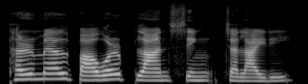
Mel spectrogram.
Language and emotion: Manipuri, neutral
